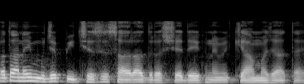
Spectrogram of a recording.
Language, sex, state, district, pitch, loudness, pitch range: Hindi, male, Uttar Pradesh, Hamirpur, 105 Hz, -15 LUFS, 100-120 Hz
